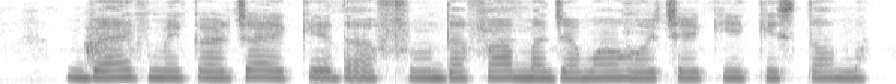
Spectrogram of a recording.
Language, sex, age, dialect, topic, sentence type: Maithili, female, 51-55, Angika, banking, question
